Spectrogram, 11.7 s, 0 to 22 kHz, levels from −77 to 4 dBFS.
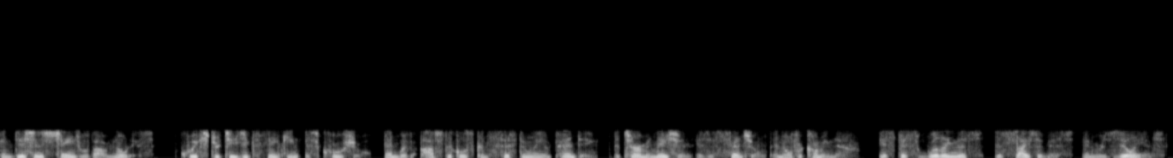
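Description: Throughout the clip the speech has been squeezed through the RealAudio 14.4 codec, a dial-up-era coder whose heavy damage fits a rate of about 8 kbit/s. Only a narrow band from 200 Hz to 3.6 kHz survives, with nothing above 3.7 kHz, so the voice sounds muffled and gargly.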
